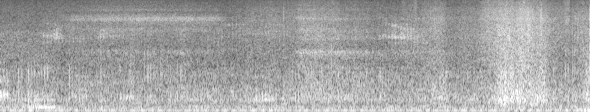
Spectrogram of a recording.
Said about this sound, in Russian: Гладит пятнистого кота, закрывает глаза. Кот терпеливо ждет, пока хозяйка успокоится.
